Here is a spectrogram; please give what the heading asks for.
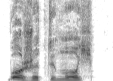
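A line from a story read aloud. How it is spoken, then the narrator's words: Stunned exclamation. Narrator (Russian): ошеломленно воскликнула Карен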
